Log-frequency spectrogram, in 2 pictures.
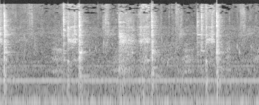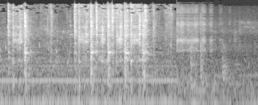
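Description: Repeated irregular clacks and clicks from a dog working a step-on, hose-fed pet water fountain, with water spattering and a steady low hum underneath. The clatter cuts off suddenly near the end.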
